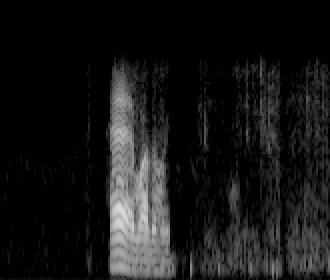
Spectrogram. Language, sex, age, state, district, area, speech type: Santali, male, 18-30, West Bengal, Purba Bardhaman, rural, conversation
